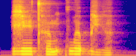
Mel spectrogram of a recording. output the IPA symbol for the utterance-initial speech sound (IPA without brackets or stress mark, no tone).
ɣ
